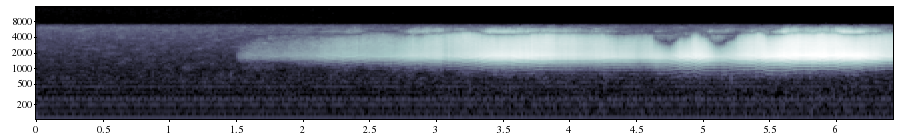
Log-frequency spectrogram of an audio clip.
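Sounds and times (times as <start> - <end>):
mosquito buzzing: 1.6 - 6.4.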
